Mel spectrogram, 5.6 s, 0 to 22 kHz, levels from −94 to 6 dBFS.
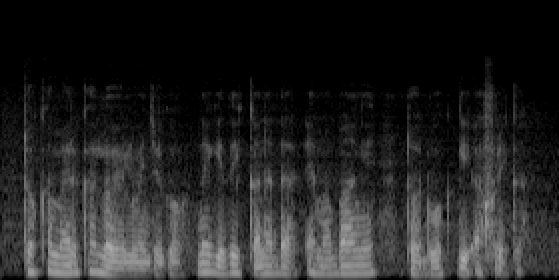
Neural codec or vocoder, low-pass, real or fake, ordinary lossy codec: none; 10.8 kHz; real; none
